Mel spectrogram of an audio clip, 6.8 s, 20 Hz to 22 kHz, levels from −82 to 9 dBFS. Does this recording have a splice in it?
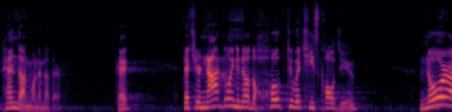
no; 0 cuts

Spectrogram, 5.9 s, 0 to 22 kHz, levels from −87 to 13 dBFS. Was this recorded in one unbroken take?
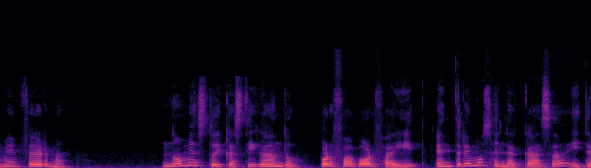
no; 2 cuts; at 3.1 s, 4.3 s

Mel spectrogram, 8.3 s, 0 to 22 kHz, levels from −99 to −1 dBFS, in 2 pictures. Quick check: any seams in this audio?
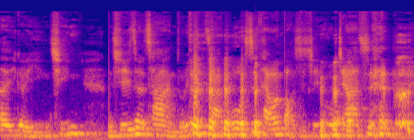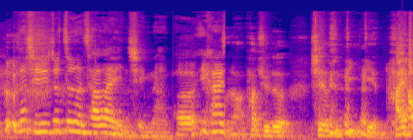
yes; 2 cuts; at 1.9 s, 6.4 s

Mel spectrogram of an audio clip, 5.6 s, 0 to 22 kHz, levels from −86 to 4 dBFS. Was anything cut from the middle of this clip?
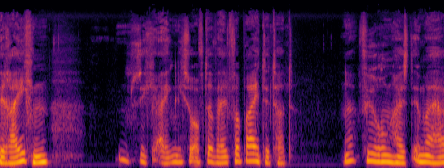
no; 0 cuts

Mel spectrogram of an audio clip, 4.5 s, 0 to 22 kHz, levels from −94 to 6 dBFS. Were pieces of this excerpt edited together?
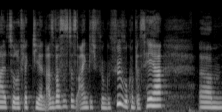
no; 0 cuts

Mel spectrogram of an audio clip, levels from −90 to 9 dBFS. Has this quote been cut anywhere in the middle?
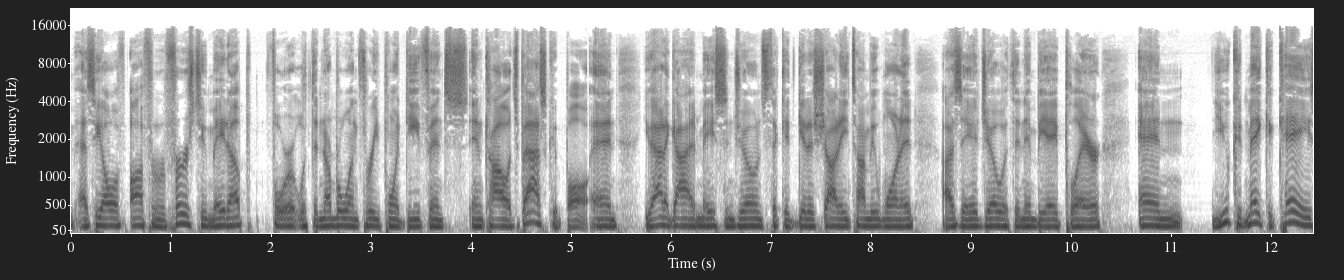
no; 0 cuts

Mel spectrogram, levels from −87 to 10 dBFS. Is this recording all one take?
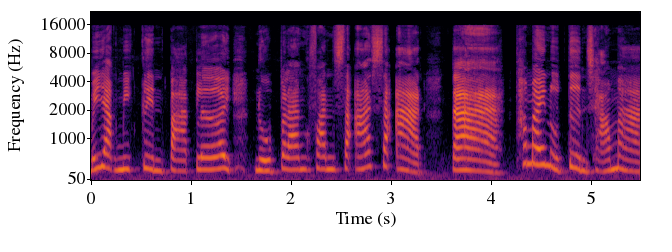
no; 1 cut; at 4.2 s

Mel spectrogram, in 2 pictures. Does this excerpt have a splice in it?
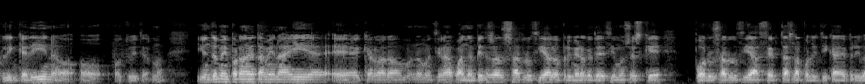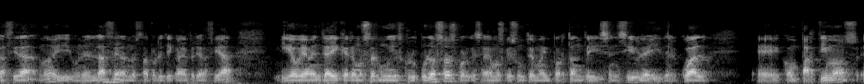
no; 0 cuts

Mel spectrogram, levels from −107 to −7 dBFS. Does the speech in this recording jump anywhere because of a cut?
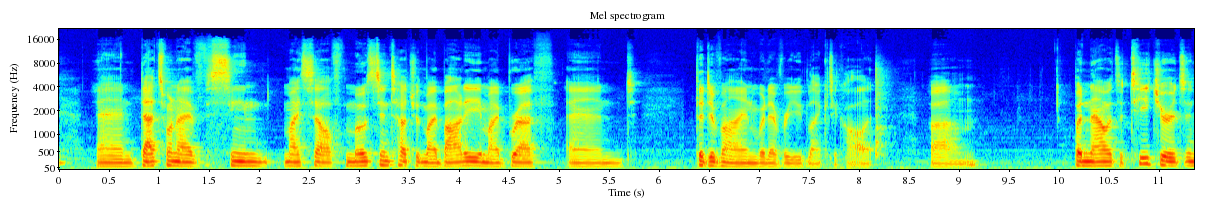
yes; 1 cut; at 6.2 s

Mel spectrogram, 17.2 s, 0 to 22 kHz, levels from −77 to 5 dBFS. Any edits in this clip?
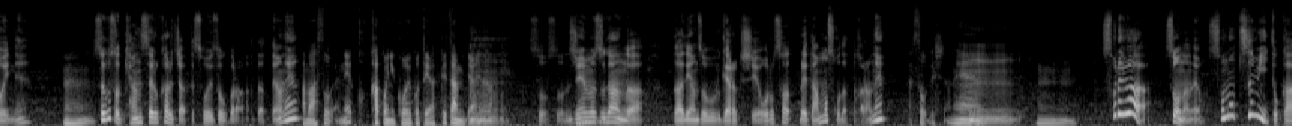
yes; 1 cut; at 4.0 s

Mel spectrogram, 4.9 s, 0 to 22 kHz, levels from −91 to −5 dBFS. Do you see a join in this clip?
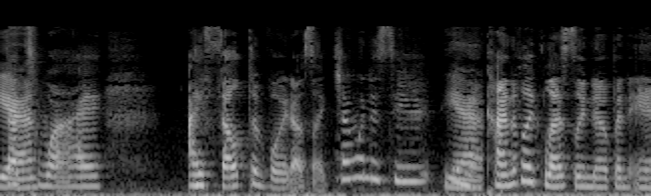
yes; 2 cuts; at 2.5 s, 3.6 s

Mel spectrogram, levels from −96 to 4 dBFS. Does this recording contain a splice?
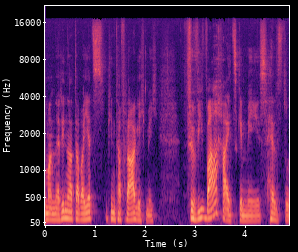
no; 0 cuts

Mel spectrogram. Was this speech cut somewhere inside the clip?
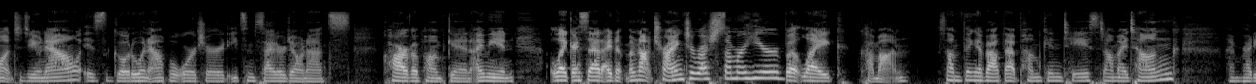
no; 0 cuts

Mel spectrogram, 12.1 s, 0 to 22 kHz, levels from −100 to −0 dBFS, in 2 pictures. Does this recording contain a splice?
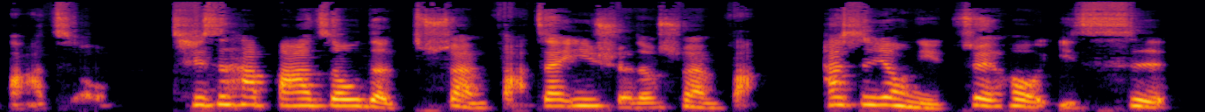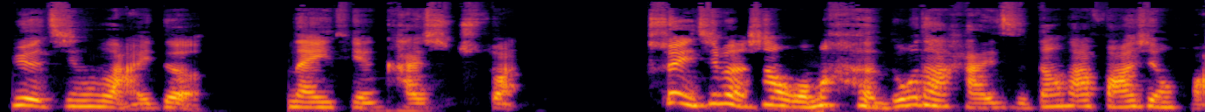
no; 0 cuts

